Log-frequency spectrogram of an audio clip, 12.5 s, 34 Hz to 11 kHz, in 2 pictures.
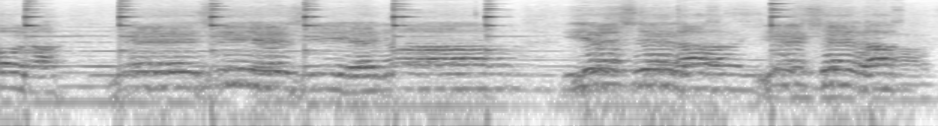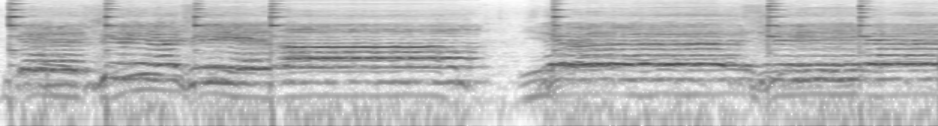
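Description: Male voices singing a slow, chant-like song in phrases, with a light regular tick about every 0.6 s for the first half or so.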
